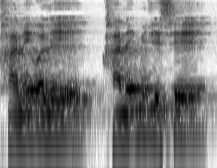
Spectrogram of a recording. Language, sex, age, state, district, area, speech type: Hindi, male, 45-60, Uttar Pradesh, Prayagraj, rural, spontaneous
